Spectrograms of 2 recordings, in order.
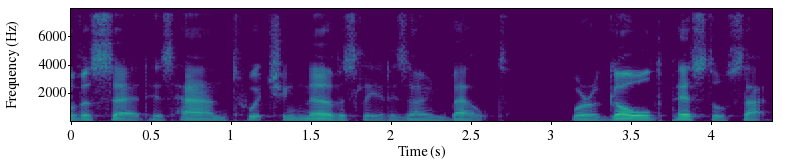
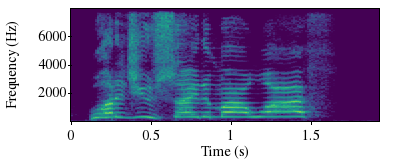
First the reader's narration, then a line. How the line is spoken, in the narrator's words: John shouted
